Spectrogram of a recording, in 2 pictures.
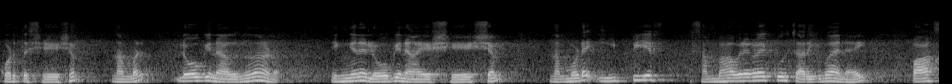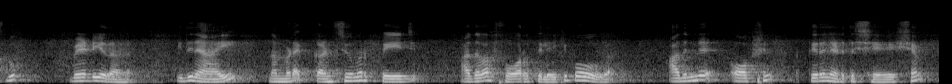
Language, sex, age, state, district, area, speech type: Malayalam, male, 18-30, Kerala, Kottayam, rural, spontaneous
